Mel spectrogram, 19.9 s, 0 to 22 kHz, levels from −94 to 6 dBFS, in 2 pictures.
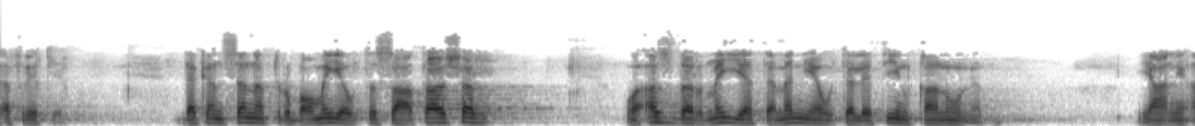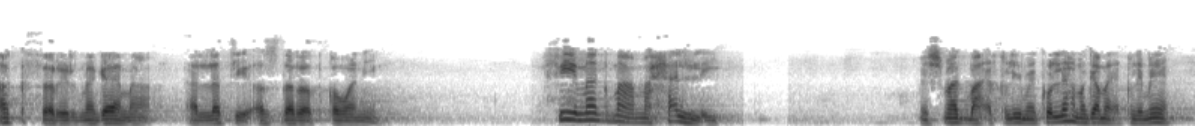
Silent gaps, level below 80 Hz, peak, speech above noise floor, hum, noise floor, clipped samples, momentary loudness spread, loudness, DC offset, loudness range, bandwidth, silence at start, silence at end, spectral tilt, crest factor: none; -64 dBFS; -2 dBFS; 46 dB; none; -63 dBFS; under 0.1%; 10 LU; -18 LUFS; under 0.1%; 5 LU; 6.8 kHz; 0 s; 0.1 s; -5 dB/octave; 18 dB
